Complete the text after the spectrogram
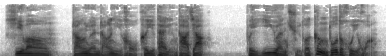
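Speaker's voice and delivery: usual speaking voice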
